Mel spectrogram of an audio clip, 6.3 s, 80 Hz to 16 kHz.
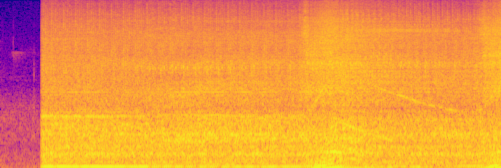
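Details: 1973 TVR 2500M after leaning both rebuilt carburetors with a Gunson Colortune: steady, even idle with a smooth low beat and a small rise around four seconds; carburetors balanced and running right.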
